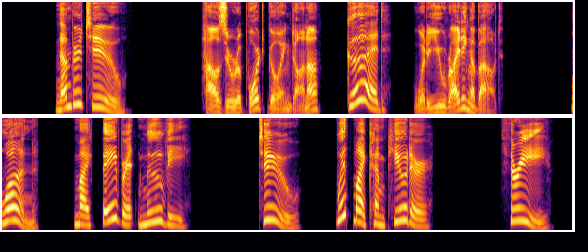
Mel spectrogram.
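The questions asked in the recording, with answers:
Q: What are you writing about?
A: 1: My favorite movie.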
